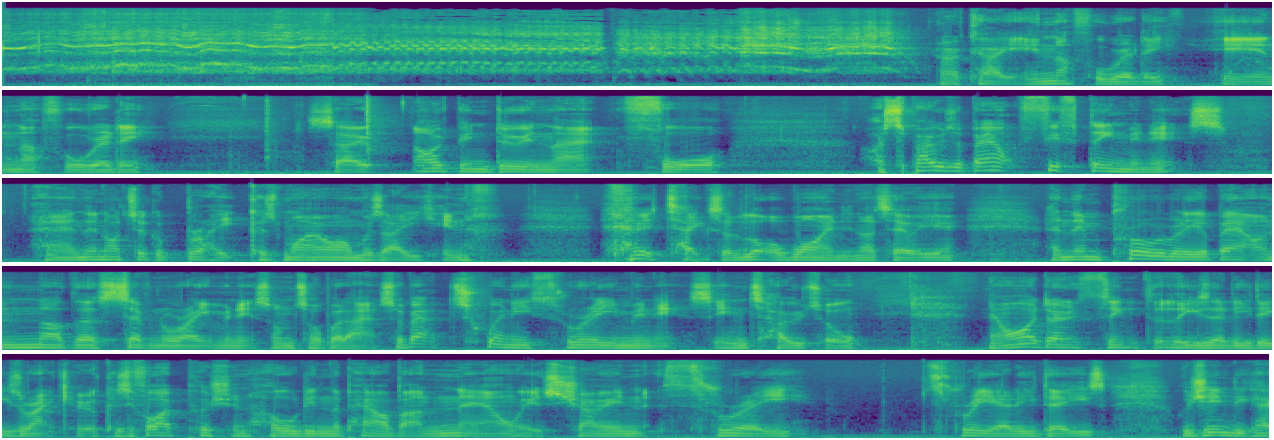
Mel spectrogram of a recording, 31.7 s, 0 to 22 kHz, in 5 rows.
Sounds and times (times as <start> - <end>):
Speech: 4.7 - 7.2, 7.9 - 10.0, 10.7 - 23.4, 24.0 - 31.7.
